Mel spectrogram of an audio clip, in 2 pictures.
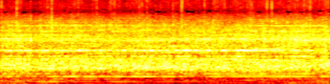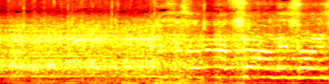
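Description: Rock band's held chord ringing out through arena loudspeakers over a cheering crowd. About five seconds in, many crowd voices rise together.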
